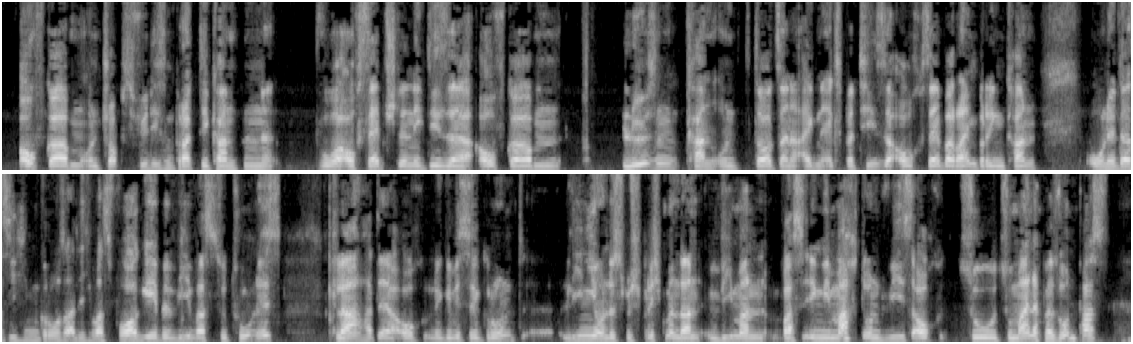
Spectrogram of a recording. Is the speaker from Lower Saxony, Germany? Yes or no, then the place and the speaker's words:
no; Munich, Bavaria, Germany; gebürtiger Münchner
